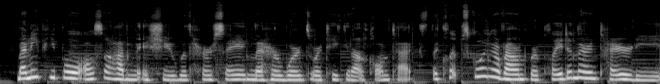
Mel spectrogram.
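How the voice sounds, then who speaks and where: A woman at a fairly quick pace with ordinary pitch variation, music in the background. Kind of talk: video essay commentary.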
